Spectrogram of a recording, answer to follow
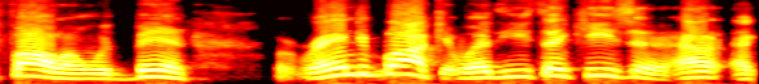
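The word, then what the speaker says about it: Blaukat: on with Ben Randy blockett whether you think he's I guess is that how you pronounce his last name is it block or blockett it's blockett Uncle Randy Uncle Randy yeah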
